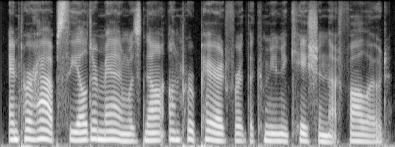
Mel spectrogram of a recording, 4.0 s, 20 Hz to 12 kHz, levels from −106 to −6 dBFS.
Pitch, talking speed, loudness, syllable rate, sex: 175 Hz, 195 wpm, -16 LUFS, 6.4 syllables/s, female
